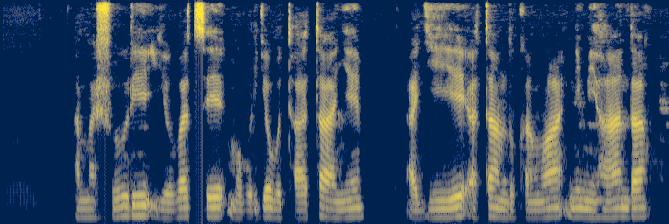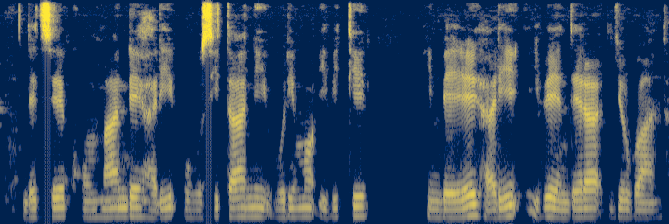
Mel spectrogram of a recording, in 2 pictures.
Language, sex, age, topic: Kinyarwanda, male, 18-24, education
